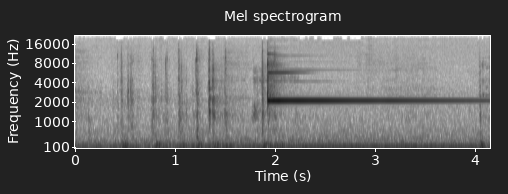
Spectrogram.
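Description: Keys on a computer keyboard clack in a quick, close run of taps, followed by a bright sustained ding from the computer that slowly fades, with one more tap at the end.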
